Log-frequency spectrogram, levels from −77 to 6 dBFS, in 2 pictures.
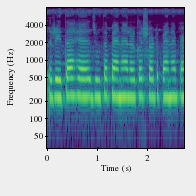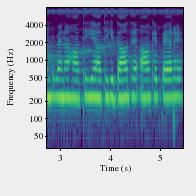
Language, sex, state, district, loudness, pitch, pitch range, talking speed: Hindi, female, Madhya Pradesh, Umaria, -14 LUFS, 235 Hz, 235-240 Hz, 240 wpm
